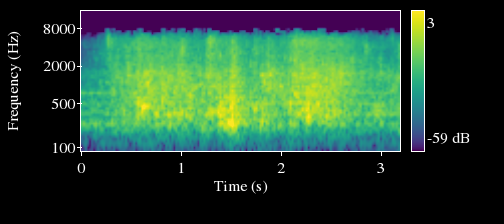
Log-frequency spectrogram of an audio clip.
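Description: Water splashes and sloshes steadily for a few seconds as a person is immersed in baptism in the name of Jesus Christ and comes up, a bright, hissing churn with small surges and no voices.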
